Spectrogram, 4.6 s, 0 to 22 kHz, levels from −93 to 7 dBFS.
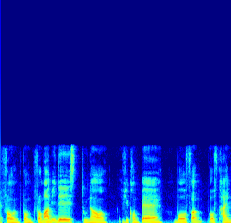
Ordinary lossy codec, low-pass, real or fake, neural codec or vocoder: none; none; real; none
